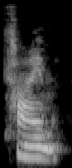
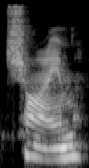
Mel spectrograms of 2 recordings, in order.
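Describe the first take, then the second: First: It begins with a 'k' sound. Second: It begins with a 'ch' sound. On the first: The speaker calls it right. "it's pronounced with a k" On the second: The speaker calls it wrong. "I know it looks like chime"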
